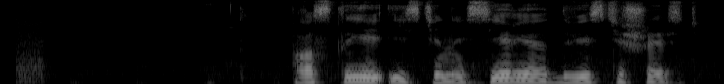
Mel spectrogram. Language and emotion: Russian, neutral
